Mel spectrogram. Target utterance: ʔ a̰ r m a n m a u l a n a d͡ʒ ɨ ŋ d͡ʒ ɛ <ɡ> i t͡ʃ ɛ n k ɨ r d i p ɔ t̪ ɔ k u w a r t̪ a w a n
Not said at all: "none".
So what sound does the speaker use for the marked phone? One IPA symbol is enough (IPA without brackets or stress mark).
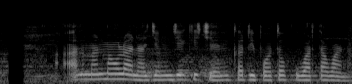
k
